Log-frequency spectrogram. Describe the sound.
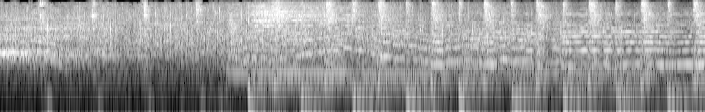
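A crowd applauds to welcome a country singer onstage. The clapping is loud and steady, and about a third of the way in a band kicks in with a rhythmic beat and bass, while the applause carries on underneath.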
